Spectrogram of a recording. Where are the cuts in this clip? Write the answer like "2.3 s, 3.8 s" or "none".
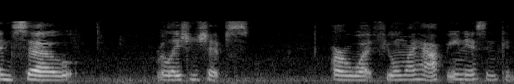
1.5 s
